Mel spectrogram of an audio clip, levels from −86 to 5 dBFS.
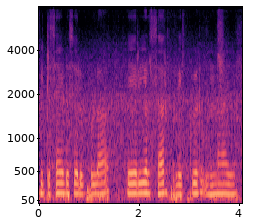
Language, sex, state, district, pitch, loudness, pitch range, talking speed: Telugu, male, Telangana, Mahabubabad, 155 Hz, -16 LUFS, 150-155 Hz, 105 wpm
